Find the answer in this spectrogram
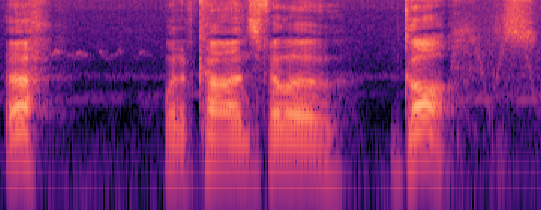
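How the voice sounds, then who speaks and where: An actor playing a ruthless, arrogant starship captain in an audio drama, commanding and smug in a clipped delivery. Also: male voice, on the high side, drawn-out words, a little mellow, clear, resonant tone, no echo. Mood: smug, menacing. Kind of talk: dramatic audio comic acting.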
